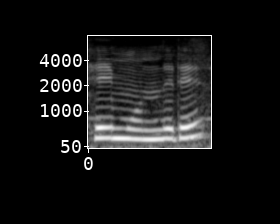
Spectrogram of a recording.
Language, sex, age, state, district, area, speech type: Bengali, female, 18-30, West Bengal, Birbhum, urban, spontaneous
